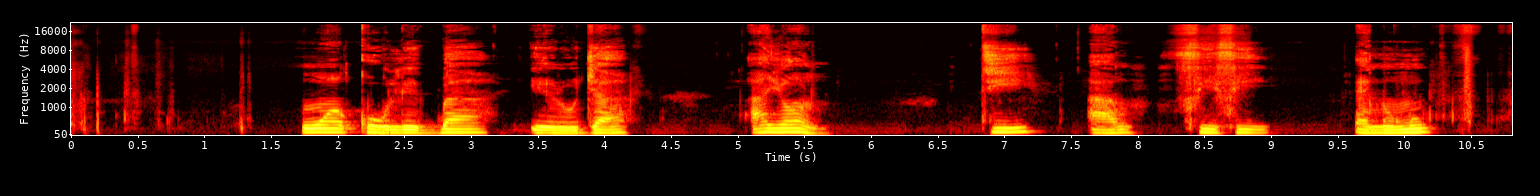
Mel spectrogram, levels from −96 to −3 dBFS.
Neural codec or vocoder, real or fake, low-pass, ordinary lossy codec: none; real; none; none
